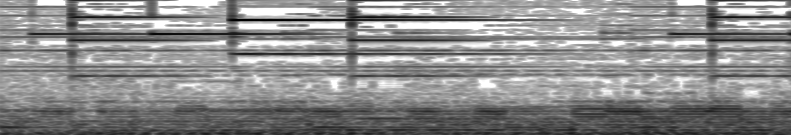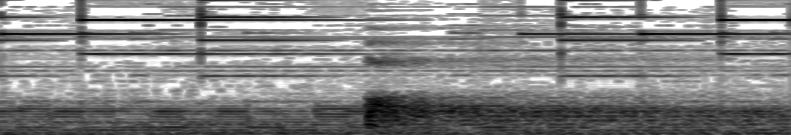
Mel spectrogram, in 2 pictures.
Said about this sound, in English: Hear the sledges with the bells, silver bells. What a world of merriment their melody foretells.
